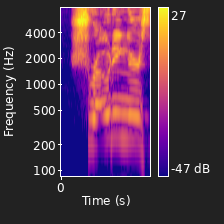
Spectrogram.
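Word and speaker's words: Schrödinger: Schrodinger's Text.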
